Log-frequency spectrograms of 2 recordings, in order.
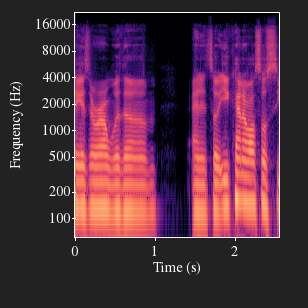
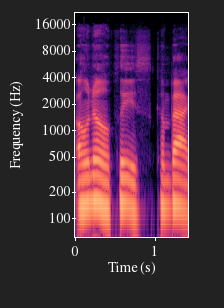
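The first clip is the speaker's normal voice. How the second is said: put-on mock-pleading voice. Retelling a film scene where a character does the Willy Wonka: Willy Wonka impression. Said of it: "Sydney does the Willy Wonka".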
